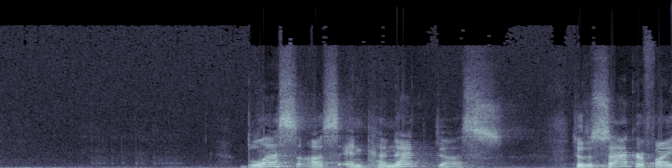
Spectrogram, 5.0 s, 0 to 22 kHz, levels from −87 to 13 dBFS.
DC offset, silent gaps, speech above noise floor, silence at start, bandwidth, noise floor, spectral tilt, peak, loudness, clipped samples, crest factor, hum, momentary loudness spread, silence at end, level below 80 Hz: under 0.1%; none; 27 dB; 0.05 s; 19.5 kHz; -41 dBFS; -3 dB/octave; 0 dBFS; -14 LUFS; under 0.1%; 16 dB; none; 9 LU; 0 s; -42 dBFS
